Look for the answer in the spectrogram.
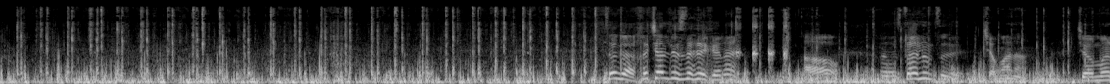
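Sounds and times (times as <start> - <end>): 
hooves of a horse pulling a tonga cart clip-clopping along a road: 0.0 - 11.0
speech: 6.2 - 11.0.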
